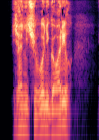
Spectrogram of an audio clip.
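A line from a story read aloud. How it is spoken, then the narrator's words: Frightened mumbling. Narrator (Russian): испуганно забормотал Шалимов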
